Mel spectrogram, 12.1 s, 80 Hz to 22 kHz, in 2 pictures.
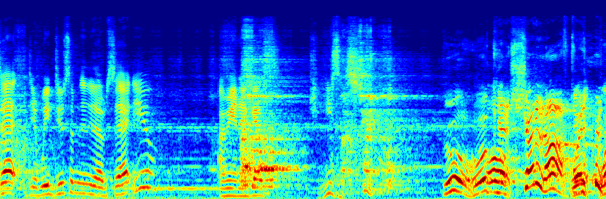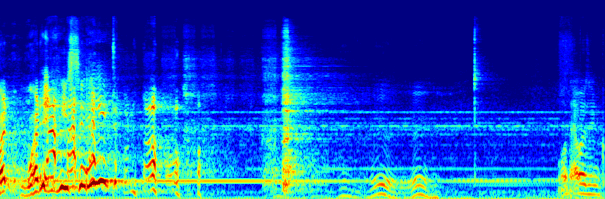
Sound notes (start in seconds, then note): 2.7 voice shrieks; 3.7 voice hissing; 5.3 laughing; 8.6 spirit box buzzing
